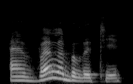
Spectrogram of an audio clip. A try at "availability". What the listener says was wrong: Я, только ударение, да, чуть-чуть. Availability.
